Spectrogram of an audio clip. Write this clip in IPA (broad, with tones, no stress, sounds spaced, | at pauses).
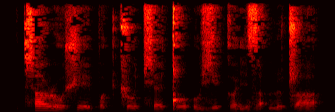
t͡ɕʰ a˥ ɭ o˧ ʃ e˧˩ p ʌ˧ k ʈ͡ʂ o˧ t͡ɕʰ ɛ˩˧ ǃ o˧ ʔ o˩˧ ʑ e˥ k ʌ˧ ɾʲ e˧ z a˧ ʔ n ɛ˥˧ ʈ͡ʂ a˥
